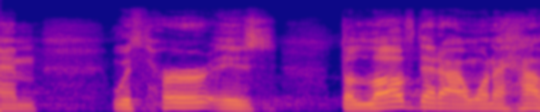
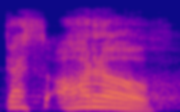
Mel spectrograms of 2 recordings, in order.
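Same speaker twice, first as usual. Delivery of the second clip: exasperated; 5 semitones higher, slower than usual. Retold or imitated. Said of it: "I'm like".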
